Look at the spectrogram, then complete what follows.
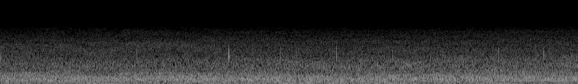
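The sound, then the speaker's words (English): A steady, heavy roar of strong wind buffeting the microphone at a beach, with ocean surf rumbling underneath, continuous and loud throughout, with no voices. “It's really, really windy. I can hardly describe it. I can hardly breathe because the wind is so heavy.”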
